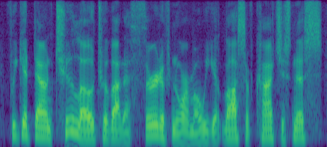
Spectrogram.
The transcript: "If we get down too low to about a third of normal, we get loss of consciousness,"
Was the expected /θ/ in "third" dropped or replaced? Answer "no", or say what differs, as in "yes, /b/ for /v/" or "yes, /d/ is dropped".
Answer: no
